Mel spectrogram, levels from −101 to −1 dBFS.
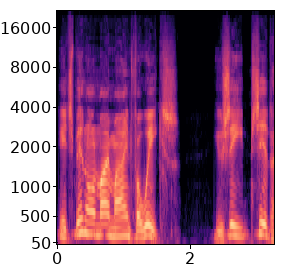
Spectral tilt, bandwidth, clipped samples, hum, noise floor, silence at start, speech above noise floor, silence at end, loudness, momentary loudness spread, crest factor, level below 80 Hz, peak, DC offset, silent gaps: -4.5 dB/octave; 16 kHz; under 0.1%; none; -72 dBFS; 0 s; 54 dB; 0 s; -18 LUFS; 10 LU; 16 dB; -56 dBFS; -2 dBFS; under 0.1%; none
